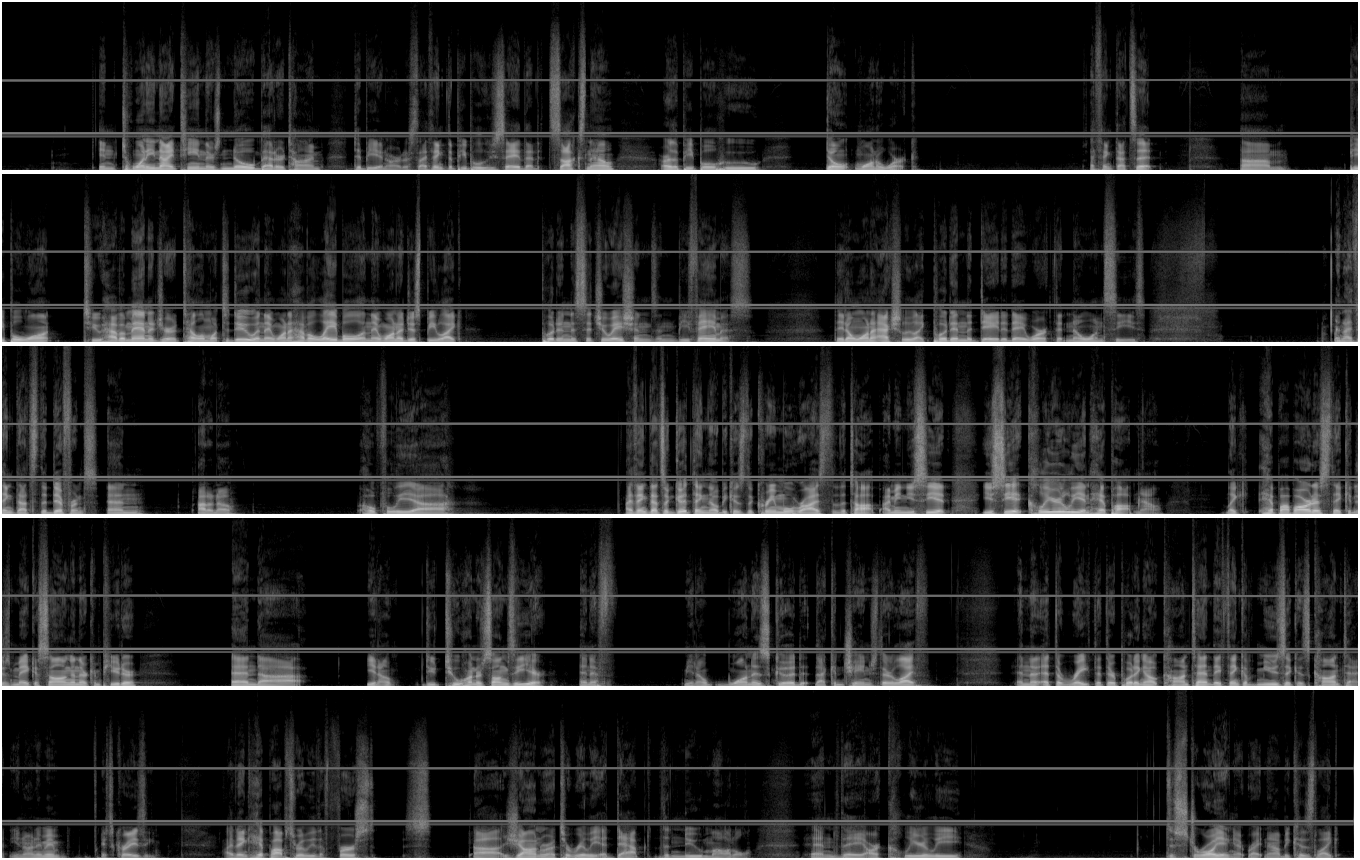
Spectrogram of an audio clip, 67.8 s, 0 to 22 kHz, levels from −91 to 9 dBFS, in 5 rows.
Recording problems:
high-pitched whine; noticeable; throughout; 5 kHz, 15 dB below the speech

